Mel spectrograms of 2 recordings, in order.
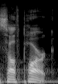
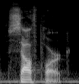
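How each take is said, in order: First: The stress falls in an unusual place. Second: The stress falls in the usual place. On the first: The speaker calls it wrong. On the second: The speaker calls it right.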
